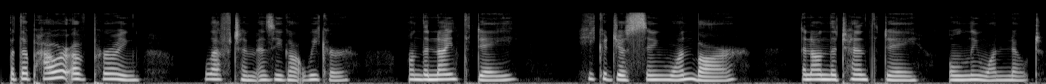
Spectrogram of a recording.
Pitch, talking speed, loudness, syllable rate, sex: 215 Hz, 165 wpm, -16 LUFS, 4.5 syllables/s, female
